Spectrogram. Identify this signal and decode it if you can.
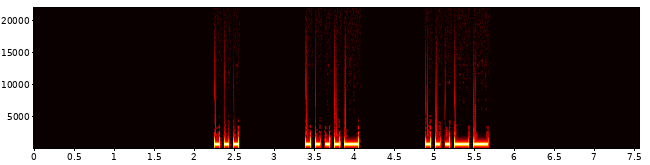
Morse code, heard as a keyed tone, about 20 wpm, 700 Hz. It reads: S 4 3
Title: 205 Lesson 33e - Letter j - Three Characters 20wpm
